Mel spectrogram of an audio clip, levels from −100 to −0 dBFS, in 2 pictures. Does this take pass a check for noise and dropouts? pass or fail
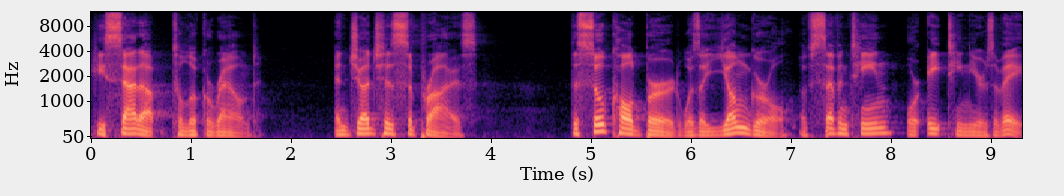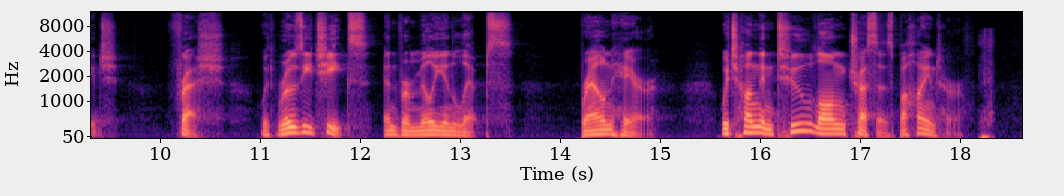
fail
